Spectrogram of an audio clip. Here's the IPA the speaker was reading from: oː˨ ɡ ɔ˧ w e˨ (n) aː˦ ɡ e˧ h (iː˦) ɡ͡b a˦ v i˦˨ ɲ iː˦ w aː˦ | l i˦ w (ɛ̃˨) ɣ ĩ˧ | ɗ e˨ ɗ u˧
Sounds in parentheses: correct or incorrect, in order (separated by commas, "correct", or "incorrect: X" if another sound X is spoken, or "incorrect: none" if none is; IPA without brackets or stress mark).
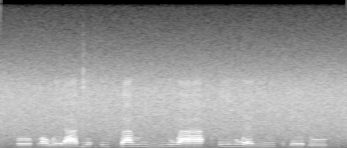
incorrect: ɾ, correct, incorrect: ɛ˨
